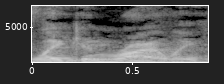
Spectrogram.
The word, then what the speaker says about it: Laken Riley: his speech concerning the death of college student Laken Riley, with Biden accepting from her a commemorative pin, including a photo of Riley. Watch this from X. And the State of the Union is Laken Riley.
